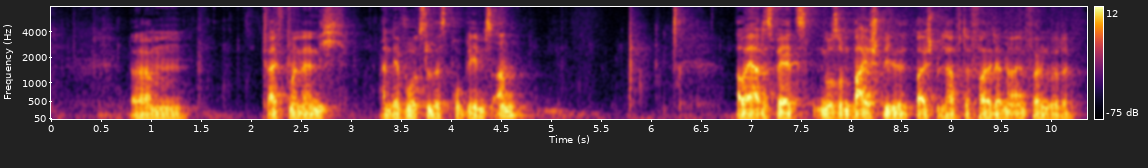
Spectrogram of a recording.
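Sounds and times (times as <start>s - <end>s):
chewing: 0.0s - 8.0s
speech: 0.8s - 1.4s, 2.1s - 4.8s, 6.8s - 10.3s.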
